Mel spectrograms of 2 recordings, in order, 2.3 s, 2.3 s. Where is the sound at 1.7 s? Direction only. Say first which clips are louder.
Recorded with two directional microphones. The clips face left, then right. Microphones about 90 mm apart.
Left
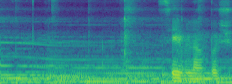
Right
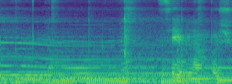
Left 6 dB; 65° left (ahead or behind).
